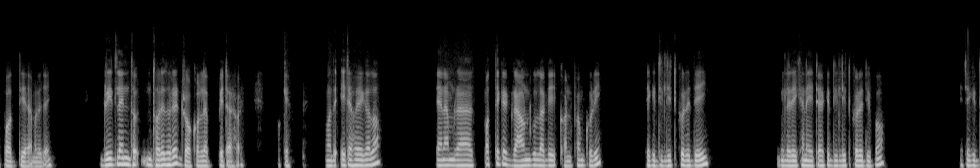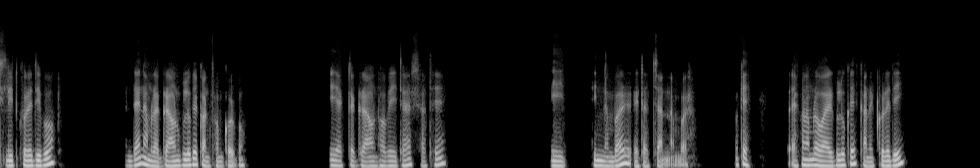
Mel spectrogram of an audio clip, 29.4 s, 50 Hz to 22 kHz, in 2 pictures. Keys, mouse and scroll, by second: 3.5 right click, 5.0 click, 8.3 click, 9.5 Delete, 10.3 scroll down 1, 11.6 click, 12.4 Delete, 13.2 scroll down 1, 14.4 click, 15.4 Delete, 17.1 scroll up 1, 19.1 click, 21.7 scroll down 1, 23.6 click, 25.4 right click, 27.2 click.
